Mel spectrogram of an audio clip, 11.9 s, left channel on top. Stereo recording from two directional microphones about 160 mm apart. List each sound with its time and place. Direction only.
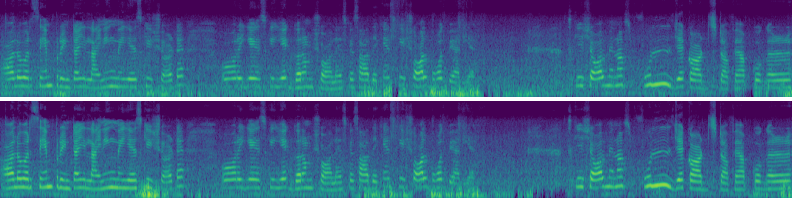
0.1 s speech: 65° right (ahead or behind)
8.6 s speech: 65° right (ahead or behind)
10.7 s speech: 40° right (ahead or behind)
